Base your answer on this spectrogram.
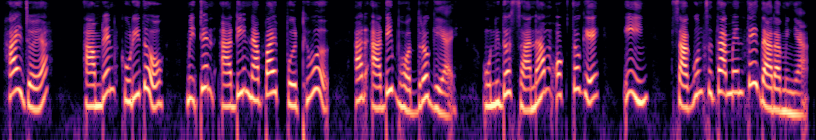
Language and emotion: Santali, happy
